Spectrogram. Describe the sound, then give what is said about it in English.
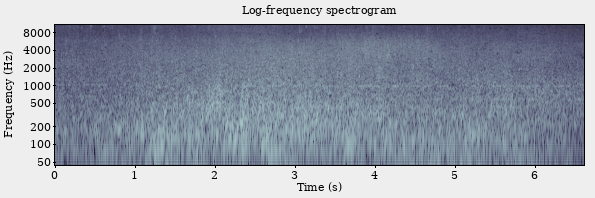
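Ocean waves rise from calm water and surge toward shore. A broad, rushing roar of water swells within the first second and stays full and steady throughout, with no voices. “Waves rise from the calm water and move toward shore.”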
